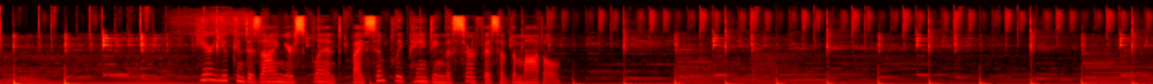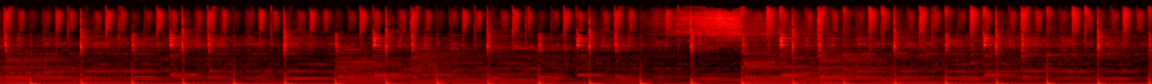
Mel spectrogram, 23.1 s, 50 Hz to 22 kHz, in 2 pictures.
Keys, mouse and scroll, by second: 0.9-3.8 drag, 3.8 middle click, 4.7 click, 5.4 scroll down 1, 5.5 middle click, 5.8 click, 6.1-6.7 scroll up 3, 6.7 click, 7.6 click, 8.0 middle click, 8.4-10.0 drag, 10.0 middle click, 10.8-12.1 drag, 12.1 shift+middle click, 12.6 click, 13.8 click, 15.7 scroll down 1, 15.9-16.8 middle drag, 17.3 click, 18.6-18.9 scroll up 2, 18.9 scroll down 2, 19.2-20.9 middle drag, 21.3 click, 21.3 right click, 21.7 click, 21.7 right click, 22.4 click, 22.4 right click.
